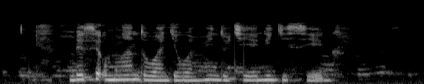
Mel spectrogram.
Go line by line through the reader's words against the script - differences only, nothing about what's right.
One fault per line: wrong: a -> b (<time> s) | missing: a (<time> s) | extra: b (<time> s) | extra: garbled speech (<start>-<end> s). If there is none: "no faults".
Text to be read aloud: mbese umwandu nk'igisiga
extra: wanjye wampindukiye (1.5 s)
